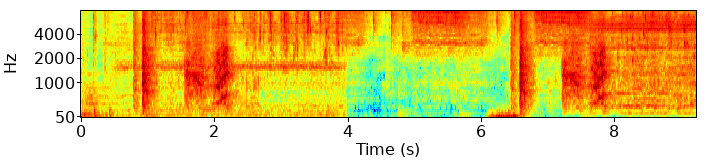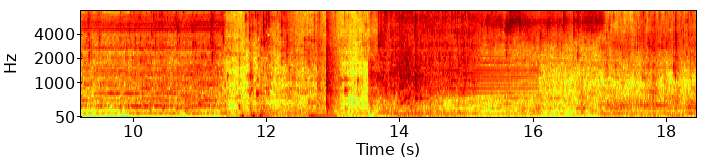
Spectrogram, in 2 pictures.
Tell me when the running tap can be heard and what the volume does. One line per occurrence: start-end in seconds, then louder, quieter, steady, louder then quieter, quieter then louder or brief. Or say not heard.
0.0-18.4 louder.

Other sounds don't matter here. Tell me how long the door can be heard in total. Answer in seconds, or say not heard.
2 s.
